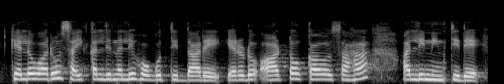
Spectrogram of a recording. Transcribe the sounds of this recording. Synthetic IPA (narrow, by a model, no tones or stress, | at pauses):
kɛluʋɐɾusɐjkɐlːinɐlːiɦo̞ːɡut̪ːid̪ːaːɾe̞ɛɾɐɽuʔaːʈoːkɐsɐɦɐɐlːinint̪id̪e̞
